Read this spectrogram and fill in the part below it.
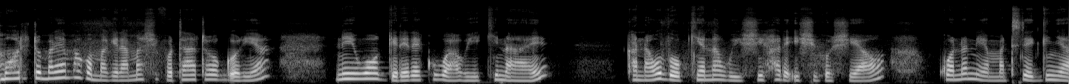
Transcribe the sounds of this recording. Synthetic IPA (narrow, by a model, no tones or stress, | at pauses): mɔɾitomaɾeamaɣɔmaɣeɾamaʃifotatɔːɡɔɾia | newɔɡɛɾeɾɛkuβawekinaɛ | kanaoðokianawiʃihaɾeʔiʃiɣɔʃjaɔ | kwɔnaneamatiɾeɡiɲa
